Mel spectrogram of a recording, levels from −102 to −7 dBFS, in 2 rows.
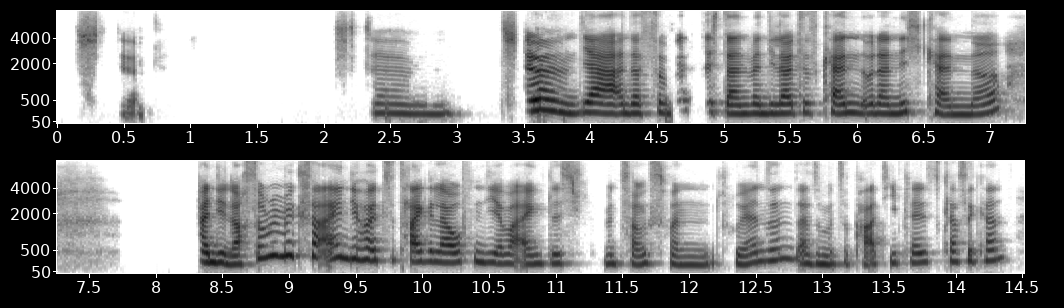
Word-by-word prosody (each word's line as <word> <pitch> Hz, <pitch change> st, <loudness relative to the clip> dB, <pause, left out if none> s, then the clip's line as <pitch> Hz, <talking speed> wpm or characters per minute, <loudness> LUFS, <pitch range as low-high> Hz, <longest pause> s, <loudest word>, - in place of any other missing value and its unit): Stimmt. -, -, -11 dB, 1.3 s
Stimmt, 195 Hz, -2 st, -9 dB, 0.4 s
stimmt, 245 Hz, -5 st, +5 dB
ja, 210 Hz, -3 st, +6 dB
und 200 Hz, -, -2 dB
das 200 Hz, 0 st, 0 dB
ist 200 Hz, -, -13 dB
so 220 Hz, -, -2 dB
witzig 220 Hz, 0 st, -9 dB
dann, 195 Hz, -1 st, +2 dB
wenn 200 Hz, -1 st, 0 dB
die 200 Hz, -, -1 dB
Leute 200 Hz, +1 st, +2 dB
es 210 Hz, -1 st, -9 dB
kennen 200 Hz, 0 st, +2 dB
oder 200 Hz, 0 st, +1 dB
nicht 215 Hz, +3 st, -4 dB
kennen, 175 Hz, 0 st, -1 dB
ne? 210 Hz, +10 st, -2 dB, 1.2 s
Fallen 220 Hz, -1 st, +8 dB
dir 215 Hz, -, +4 dB
noch 180 Hz, 0 st, +4 dB
so 310 Hz, -, 0 dB
Remixe 365 Hz, 0 st, +3 dB
ein, 315 Hz, -2 st, +2 dB
die 290 Hz, -, +3 dB
heutzutage 255 Hz, -3 st, +2 dB
laufen, 220 Hz, +1 st, +1 dB
die 215 Hz, -2 st, -2 dB
aber 195 Hz, 0 st, -1 dB
eigentlich 200 Hz, +1 st, -4 dB
mit 195 Hz, 0 st, -7 dB
Songs 195 Hz, +1 st, -6 dB
von 175 Hz, 0 st, -6 dB
früher 195 Hz, +4 st, -4 dB
sind, 285 Hz, +3 st, -5 dB
also 190 Hz, -1 st, -3 dB
mit 180 Hz, 0 st, -5 dB
so 205 Hz, -, -11 dB
Party-Playlist-Klassikern? 230 Hz, +7 st, -5 dB
205 Hz, 165 wpm, -25 LUFS, 195-235 Hz, 1.3 s, Fallen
